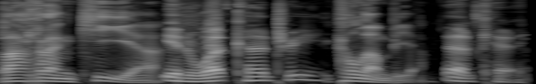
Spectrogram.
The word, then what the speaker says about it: Barranquilla: pronounce. Barranquilla.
